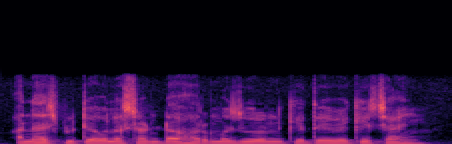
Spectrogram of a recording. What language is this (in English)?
Bhojpuri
